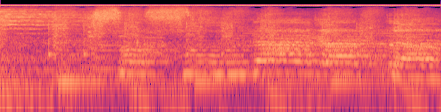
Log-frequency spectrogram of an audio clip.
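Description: Instrumental passage of a live cumbia song: a keyboard melody over a steady percussion beat, with low drum hits that drop in pitch.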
